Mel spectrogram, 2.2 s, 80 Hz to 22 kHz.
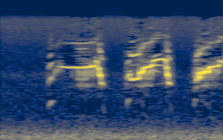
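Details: Bald eagle adult bringing lunch to the eaglet at a Two Harbors nest, July 2022, live cam: three high, squealing whistled calls with sliding overtones, each about half a second long.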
